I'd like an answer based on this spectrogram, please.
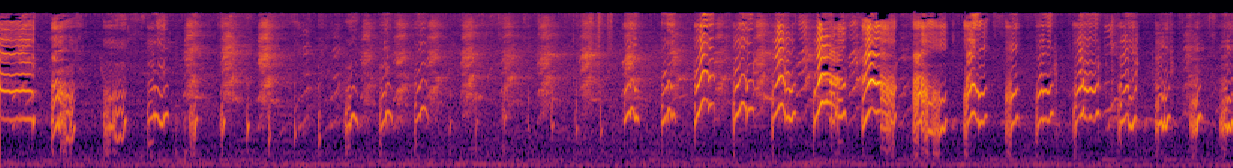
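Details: Young dog crying in high, nasal whimpers. Short yelps come first, then a pause, then a rapid series of bending whines at about three per second, over a soft low droning background.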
